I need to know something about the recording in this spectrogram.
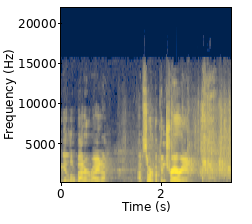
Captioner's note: applause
